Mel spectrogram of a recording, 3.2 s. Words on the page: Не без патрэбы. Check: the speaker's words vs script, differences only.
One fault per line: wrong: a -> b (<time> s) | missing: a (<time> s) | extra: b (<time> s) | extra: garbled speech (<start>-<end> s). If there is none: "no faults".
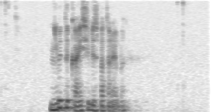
extra: вытыкайся (0.9 s)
